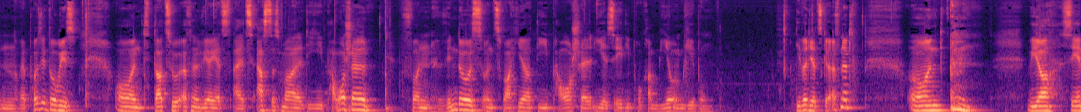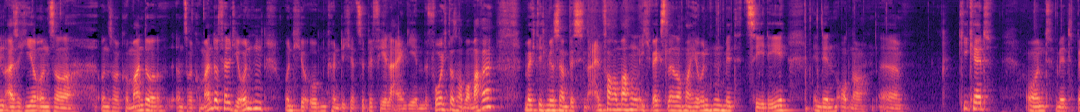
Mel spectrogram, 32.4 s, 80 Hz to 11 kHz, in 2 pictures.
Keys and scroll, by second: 5.1-5.7 typing, 26.5-28.7 typing, 28.9 Tab.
